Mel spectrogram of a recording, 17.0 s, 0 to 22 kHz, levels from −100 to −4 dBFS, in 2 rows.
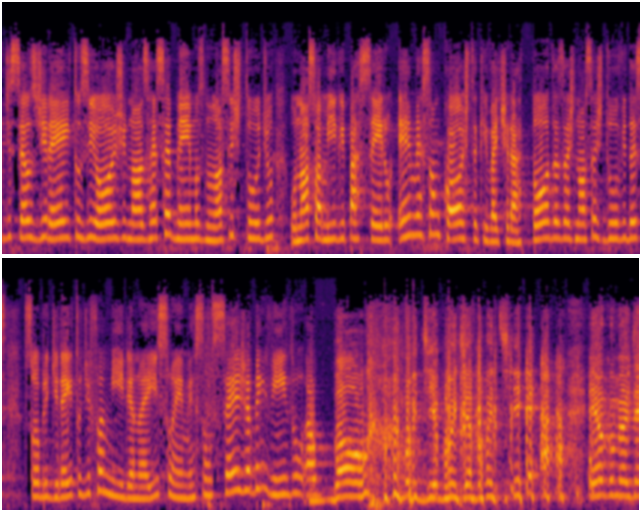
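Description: Nothing goes wrong anywhere in this one; it just rolls along from the first moment to the last without a single hiccup worth pointing out.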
